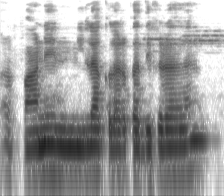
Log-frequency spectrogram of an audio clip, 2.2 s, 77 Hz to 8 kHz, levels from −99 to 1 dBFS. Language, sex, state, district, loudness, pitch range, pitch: Hindi, male, Bihar, Darbhanga, -22 LUFS, 120-130 Hz, 125 Hz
